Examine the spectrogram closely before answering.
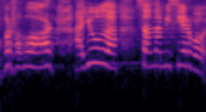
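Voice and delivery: desperate plea. Retold or imitated. Centurion begging Jesus for his servant, loud urgent plea.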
